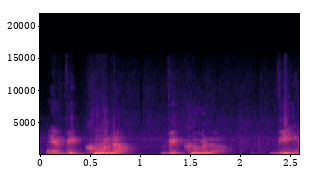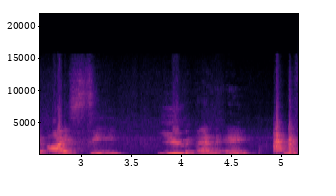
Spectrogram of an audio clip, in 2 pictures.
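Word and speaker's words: vicuña: their coat of arms, is something called a vicuna. Vicuna. V-I-C-U-N-A. Let me spell that for you.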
